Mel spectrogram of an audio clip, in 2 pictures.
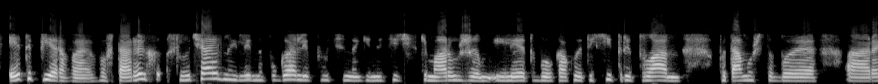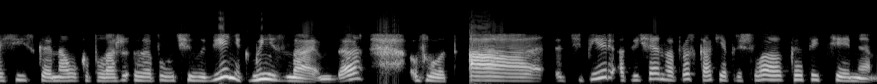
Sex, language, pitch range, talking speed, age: female, Russian, 170-215 Hz, 125 wpm, 40-59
